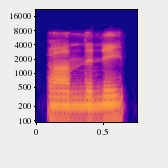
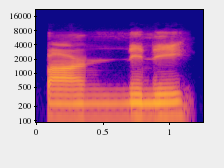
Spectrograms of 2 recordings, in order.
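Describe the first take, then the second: First: The middle n is made with the tongue forward. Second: The middle n is made with the tongue curled back. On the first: The speaker calls it wrong. "not parnini" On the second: The speaker calls it right. "Say parnini"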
